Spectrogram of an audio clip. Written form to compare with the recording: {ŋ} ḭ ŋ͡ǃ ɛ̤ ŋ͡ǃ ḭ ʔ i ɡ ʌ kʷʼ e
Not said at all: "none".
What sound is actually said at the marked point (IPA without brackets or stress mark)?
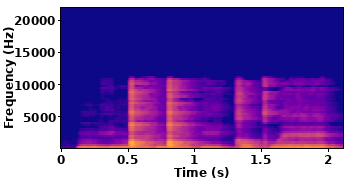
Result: ŋ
